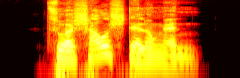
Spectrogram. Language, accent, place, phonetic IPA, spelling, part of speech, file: German, Germany, Berlin, [t͡sʊʁˈʃaʊ̯ˌʃtɛlʊŋən], Zurschaustellungen, noun, De-Zurschaustellungen.ogg
- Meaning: plural of Zurschaustellung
